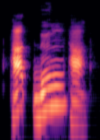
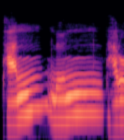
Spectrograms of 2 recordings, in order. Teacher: 디귿이 니은으로 바뀌었어요. 디귿이 니은으로 바뀐데 가장 큰 영향을 미친 친구는 누굽니까? 바로 뒤따라오는 요 니은인 것이죠. 이 비음, 핵인 쌓인 이 비음 니은 때문에 디귿이 니은을 사랑하여 동경하여 닮고 싶어서 얘도 똑같은 니은으로 바뀌는 거예요. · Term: 비음화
